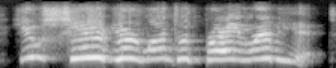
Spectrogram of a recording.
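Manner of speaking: angry, shrill scream, very high and very loud. Recounting being yelled at in school, act out the lunch lady screaming. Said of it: "the lunch lady is screaming at me".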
